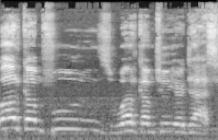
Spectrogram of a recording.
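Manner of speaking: loud booming voice. Narrating a tabletop game as a voice greets the players at a trapdoor, loud booming voice. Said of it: "this loud, booming voice".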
